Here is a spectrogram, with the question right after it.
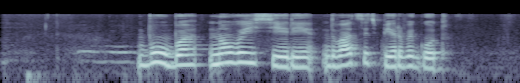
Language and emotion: Russian, neutral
